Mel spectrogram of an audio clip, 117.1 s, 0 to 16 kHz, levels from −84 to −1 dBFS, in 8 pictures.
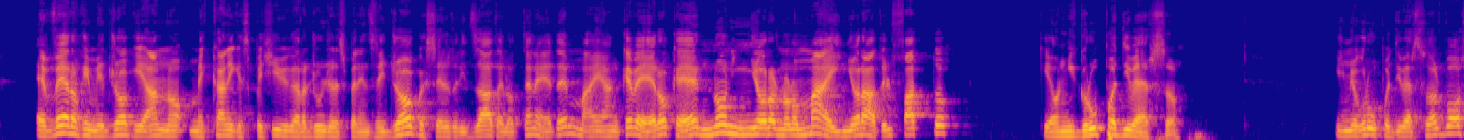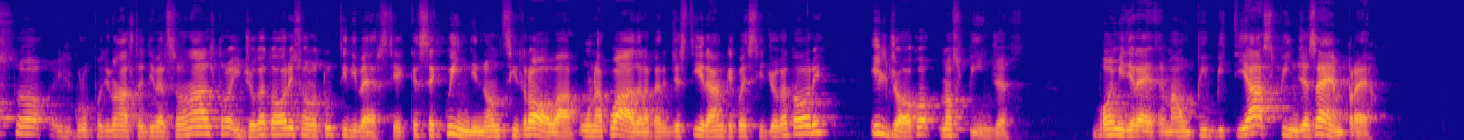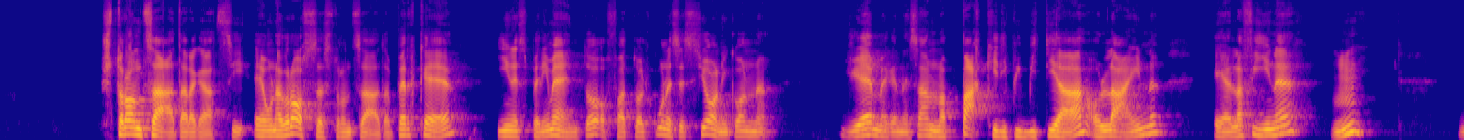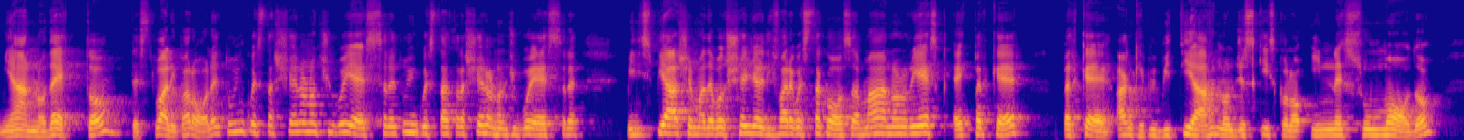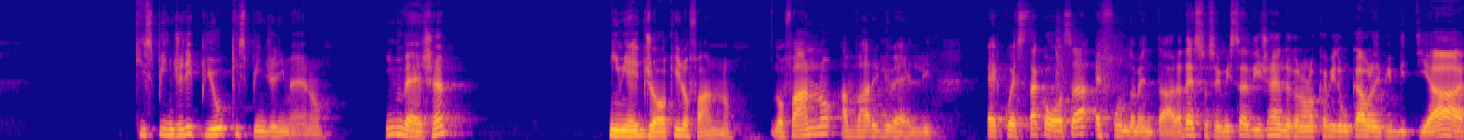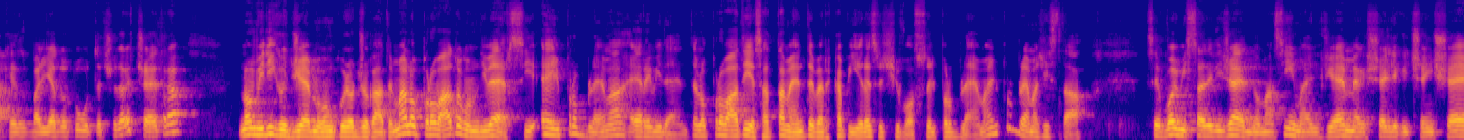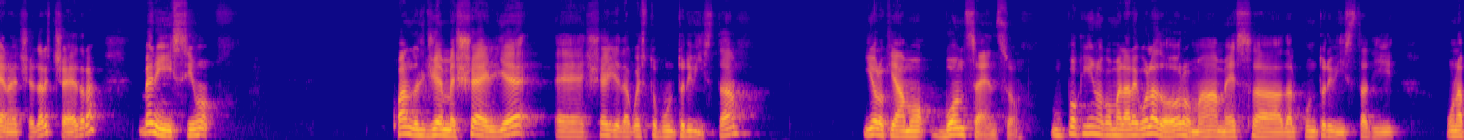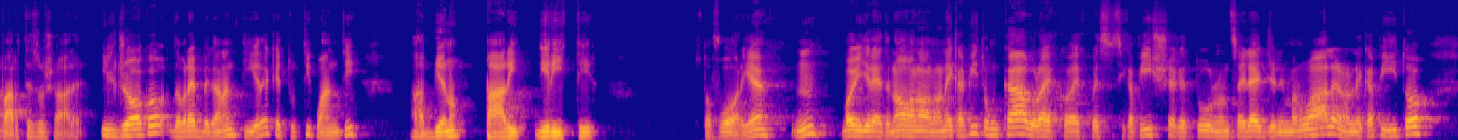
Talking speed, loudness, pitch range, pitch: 165 wpm, -20 LUFS, 125-165 Hz, 140 Hz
